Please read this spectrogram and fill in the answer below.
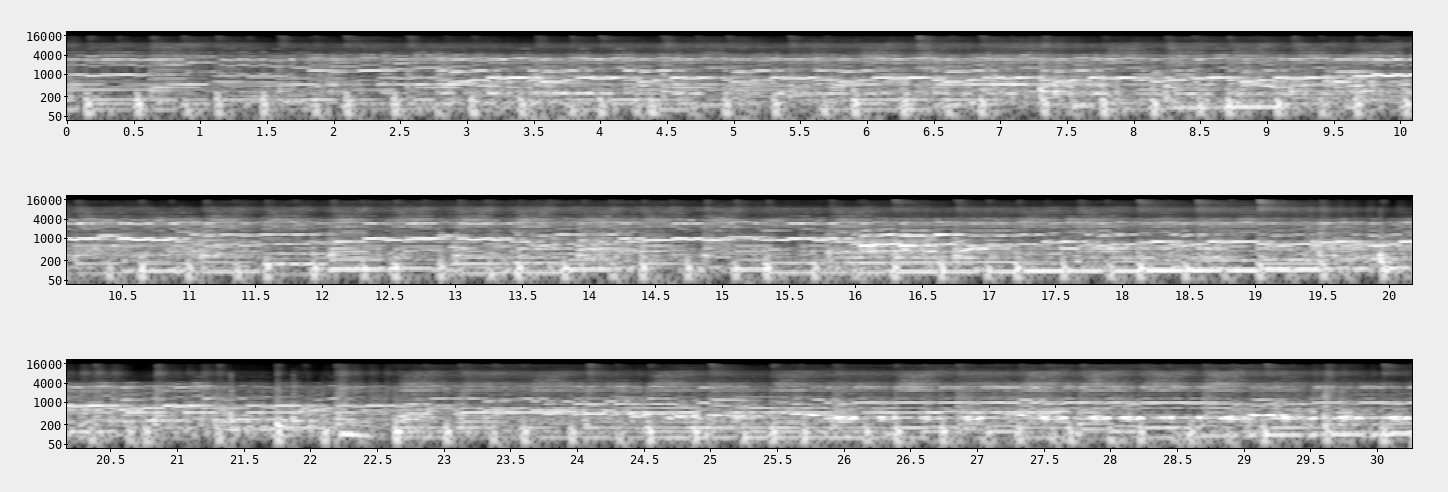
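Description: Live blues band playing an instrumental break with no singing: electric guitar, electric bass and drum kit, with a harmonica.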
